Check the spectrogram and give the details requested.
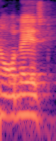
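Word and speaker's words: honest: है भाई जैसे देखिए ऑनेस्ट ऑनेस्ट से पहले चाहे एच से शुरू हो रहा है क्या आएगा एन आएगा एन ऑनेस्ट क्योंकि उच्चारण स्वर जैसा है आवर एन आवर एच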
